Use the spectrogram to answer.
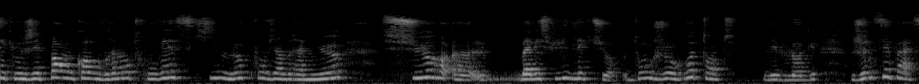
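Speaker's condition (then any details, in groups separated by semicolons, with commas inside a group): No condition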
